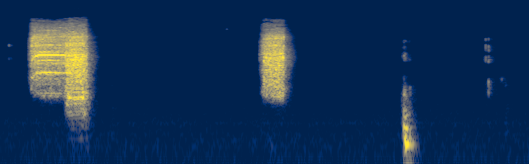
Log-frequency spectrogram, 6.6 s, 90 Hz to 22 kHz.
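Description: A power drill runs in two short bursts, the first about a second long and the second briefer, while driving a long screw into a Husqvarna 545 chainsaw during a fuel tank replacement, with faint clicks afterward in a quiet room.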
